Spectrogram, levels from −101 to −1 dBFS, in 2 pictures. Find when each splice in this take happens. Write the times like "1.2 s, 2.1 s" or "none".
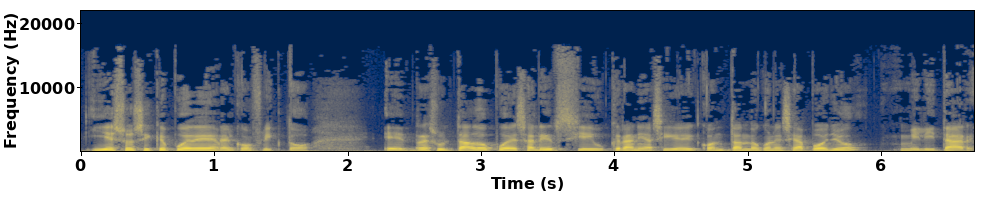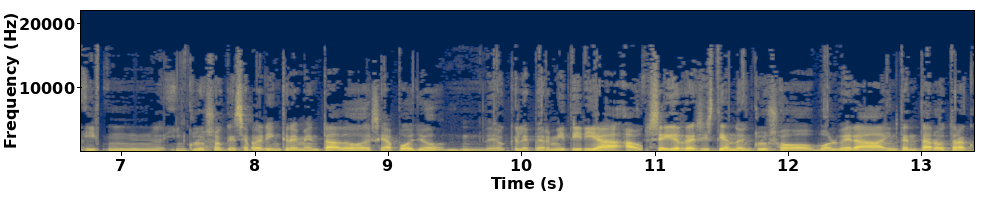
1.0 s, 2.5 s, 6.8 s, 8.0 s, 8.9 s, 10.9 s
